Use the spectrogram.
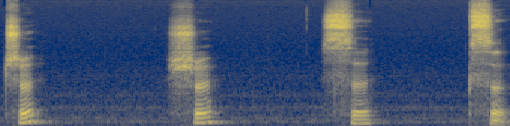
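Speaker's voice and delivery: "Czy, szy, s, ks" as separate sounds with long gaps; isolated endings. Shown as a demonstration. Teacher listing word endings, each sounded in isolation. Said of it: "Oto te końcówki".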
